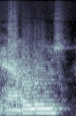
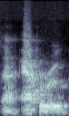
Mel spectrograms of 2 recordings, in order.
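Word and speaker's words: Apiru: The Habarus, which many historians actually correlate with the Hebrews. It's actually pronounced Aparu, I believe, but it's spelled, it's Aparu, around there, and they actually correlate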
